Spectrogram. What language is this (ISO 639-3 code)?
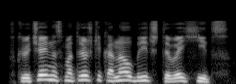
rus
